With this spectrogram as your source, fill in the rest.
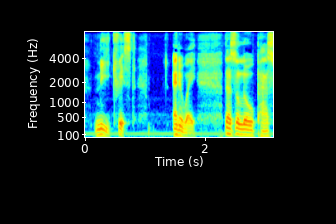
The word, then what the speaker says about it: Nyquist: pass filter right around Nyquist or should I say any twist because it was a Swedish guy so from the pronunciation should be knee twist anyway there's a low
